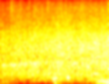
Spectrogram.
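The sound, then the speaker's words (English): A burst of audience applause, steady dense clapping from a crowd, fairly loud and sustained for the whole short stretch with no voices standing out. “Don't applaud that. Don't applaud it.”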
